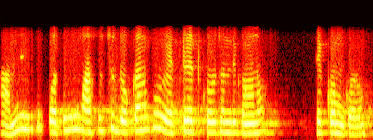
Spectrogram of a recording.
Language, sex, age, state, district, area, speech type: Odia, female, 18-30, Odisha, Boudh, rural, conversation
